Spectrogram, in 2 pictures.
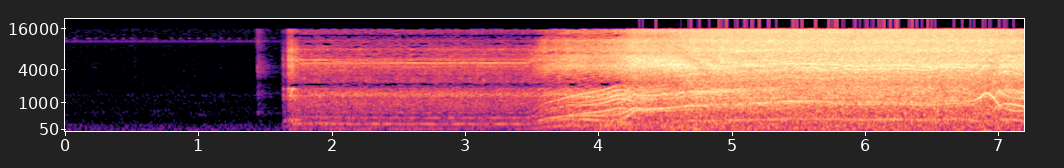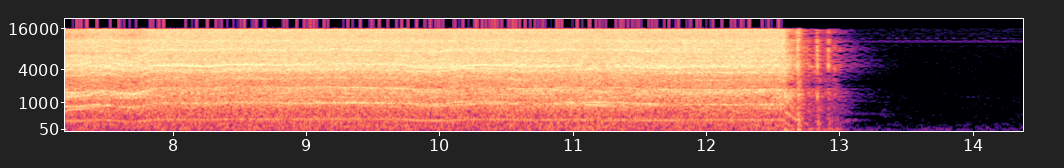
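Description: A 3.5-inch FPV quadcopter's brushless motors: a steady hum at low speed, then a rising whine as they spin up to a loud, steady high-pitched whine with a brief wobble in pitch partway through. The sound cuts off suddenly near the end.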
